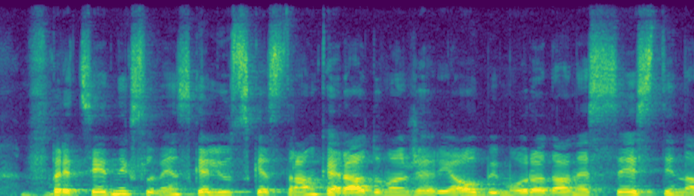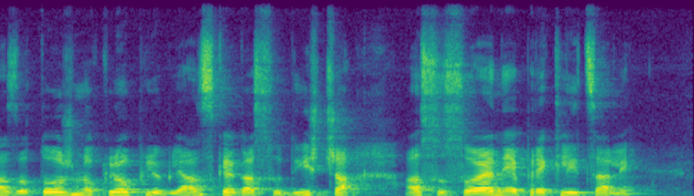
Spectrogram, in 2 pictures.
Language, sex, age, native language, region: Slovenian, female, 30-49, Slovenian, Drava region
